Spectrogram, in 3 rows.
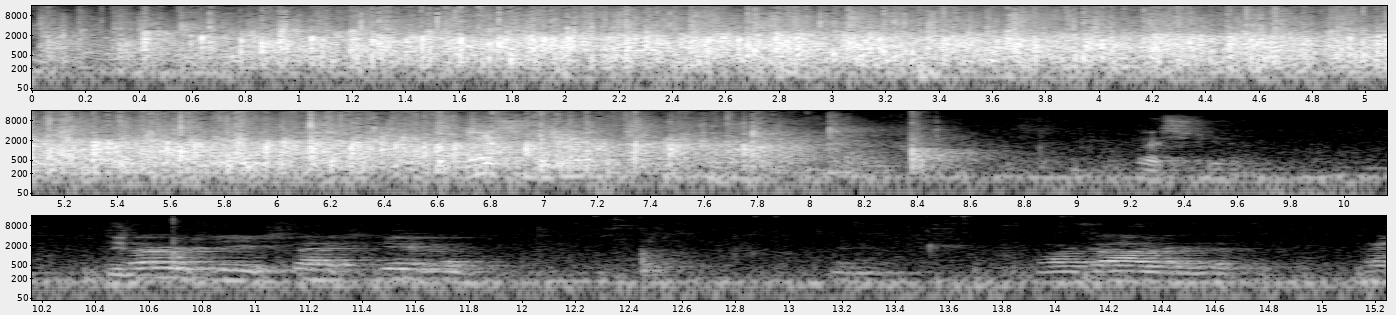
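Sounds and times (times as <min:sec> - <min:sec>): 
audience applause: 0:00.0 - 0:08.5.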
